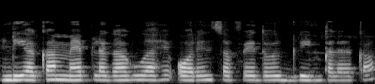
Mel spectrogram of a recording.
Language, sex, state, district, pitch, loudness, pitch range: Hindi, female, Delhi, New Delhi, 200 Hz, -16 LUFS, 195-205 Hz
